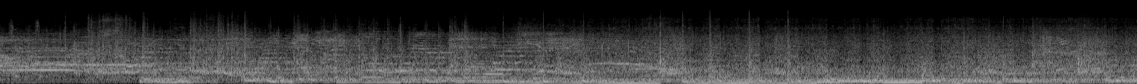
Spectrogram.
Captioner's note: cheers; band music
